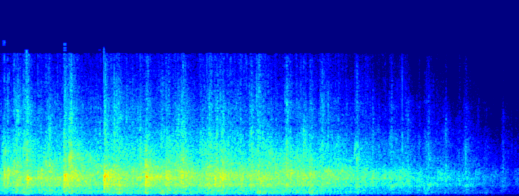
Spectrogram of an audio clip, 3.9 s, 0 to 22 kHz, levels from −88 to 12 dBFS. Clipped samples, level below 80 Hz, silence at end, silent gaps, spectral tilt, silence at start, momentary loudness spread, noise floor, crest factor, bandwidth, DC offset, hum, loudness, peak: under 0.1%; -72 dBFS; 0.3 s; none; 1.5 dB/octave; 0 s; 18 LU; -49 dBFS; 24 dB; 16.5 kHz; under 0.1%; none; -22 LUFS; -2 dBFS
